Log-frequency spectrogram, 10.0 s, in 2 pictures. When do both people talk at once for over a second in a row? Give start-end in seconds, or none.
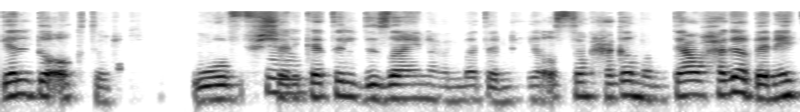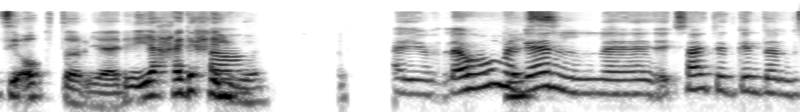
none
